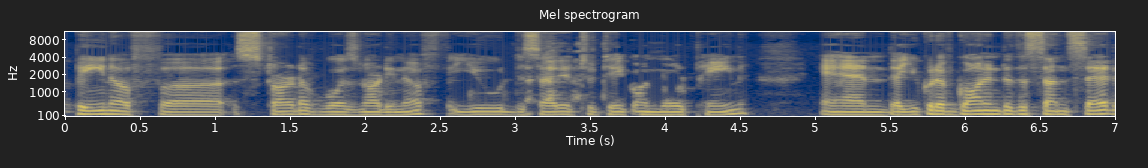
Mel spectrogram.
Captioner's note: laughs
